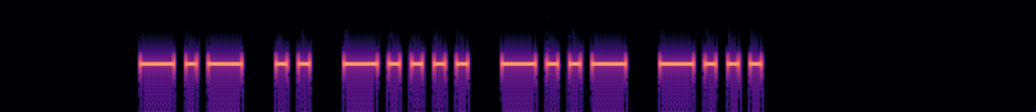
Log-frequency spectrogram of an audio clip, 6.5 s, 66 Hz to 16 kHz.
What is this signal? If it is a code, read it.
Morse code, heard as a keyed tone, about 20 wpm, 700 Hz. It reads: KI6XB
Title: Speed Racing - USA 2x2 Call Signs 17wpm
